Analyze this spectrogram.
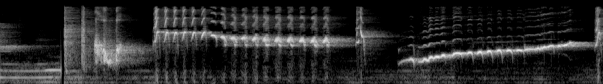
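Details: Magpie-robin, known as murai, singing to draw other birds into song: a low whistle, a harsh burst, a rapid pulsed high trill, then a long whistle rising steadily in pitch.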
